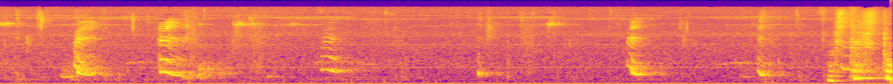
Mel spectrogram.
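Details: Red fox calling quietly: a few short, downward-sliding whines at irregular intervals over a soft background, with Russian speech nearby.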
